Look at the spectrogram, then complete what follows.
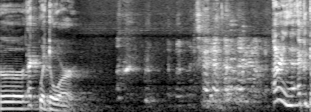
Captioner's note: audience laughing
